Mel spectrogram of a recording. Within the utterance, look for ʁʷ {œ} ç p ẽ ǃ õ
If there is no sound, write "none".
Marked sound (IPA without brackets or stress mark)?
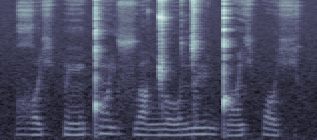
œ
